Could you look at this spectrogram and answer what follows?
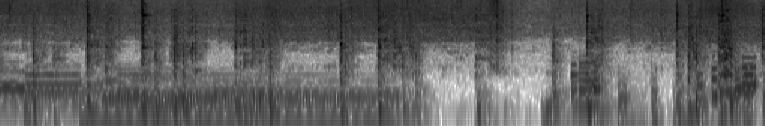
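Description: Frog is stir-fried with holy basil and pea eggplant, a steady sizzle under repeated scraping and clattering of the spatula in the pan, close and continuous with no talking.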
